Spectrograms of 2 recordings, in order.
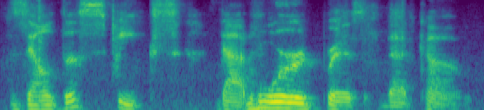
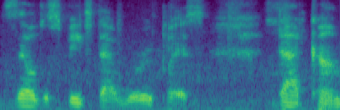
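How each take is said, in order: First: It is said slowly. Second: It is said fast.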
